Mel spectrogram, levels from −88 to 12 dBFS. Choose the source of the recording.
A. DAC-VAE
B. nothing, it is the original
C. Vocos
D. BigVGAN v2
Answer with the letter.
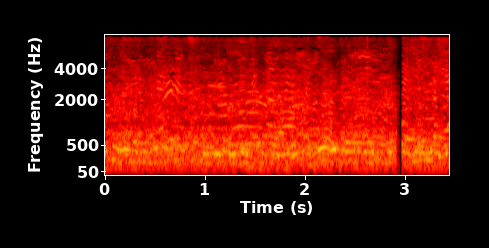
B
